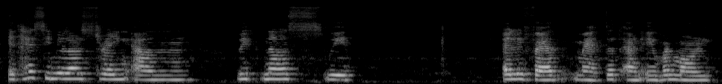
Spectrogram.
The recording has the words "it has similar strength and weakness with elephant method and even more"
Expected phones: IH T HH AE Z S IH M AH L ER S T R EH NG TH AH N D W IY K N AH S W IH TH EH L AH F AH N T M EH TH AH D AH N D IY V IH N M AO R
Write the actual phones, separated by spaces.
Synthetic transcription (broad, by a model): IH T HH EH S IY M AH L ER S T R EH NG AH N W IY K N AH S W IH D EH L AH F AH T M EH T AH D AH N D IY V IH N M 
